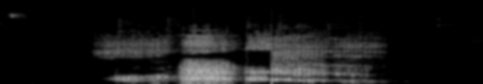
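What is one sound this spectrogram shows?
A lion roars.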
